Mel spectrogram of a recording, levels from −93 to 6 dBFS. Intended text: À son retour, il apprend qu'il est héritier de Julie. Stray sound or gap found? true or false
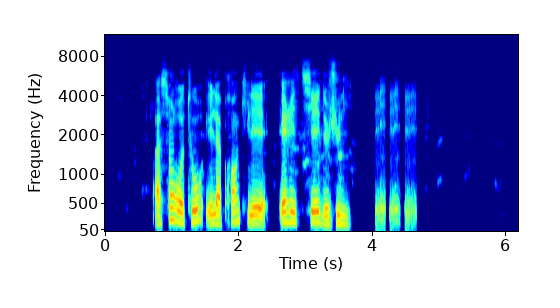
true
